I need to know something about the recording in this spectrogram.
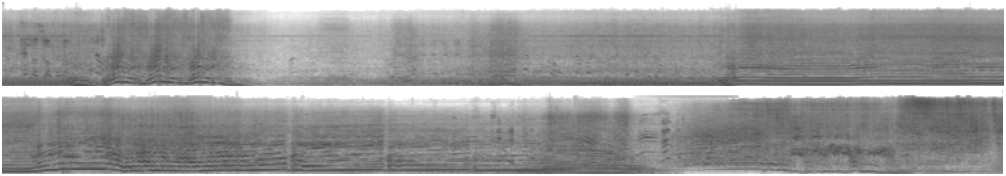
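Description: Group CN sports-prototype race car engine idling and being blipped at the start line, then held at steady raised revs before it launches and climbs through several quick upshifts. Near the end a harsher, noisier engine sound follows as the car runs further up the course.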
